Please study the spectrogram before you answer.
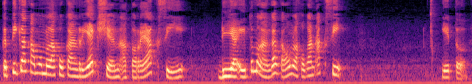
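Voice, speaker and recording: A middle-aged woman psychiatrist hosting a casual live talk, playful and quick to laugh, swinging between excited high bursts and low asides. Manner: playful, laughs often, jokes in mock foreign gibberish. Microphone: phone or laptop mic for an Instagram live.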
